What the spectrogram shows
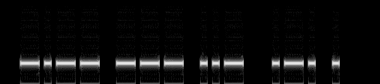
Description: Morse code, heard as a keyed tone, about 20 wpm, 1000 Hz. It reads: YOU RE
